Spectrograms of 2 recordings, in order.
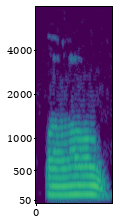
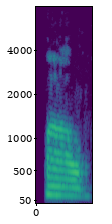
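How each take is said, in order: First: The vowel is nasalized through the nose. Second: The vowel is plain, without nasal sound.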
